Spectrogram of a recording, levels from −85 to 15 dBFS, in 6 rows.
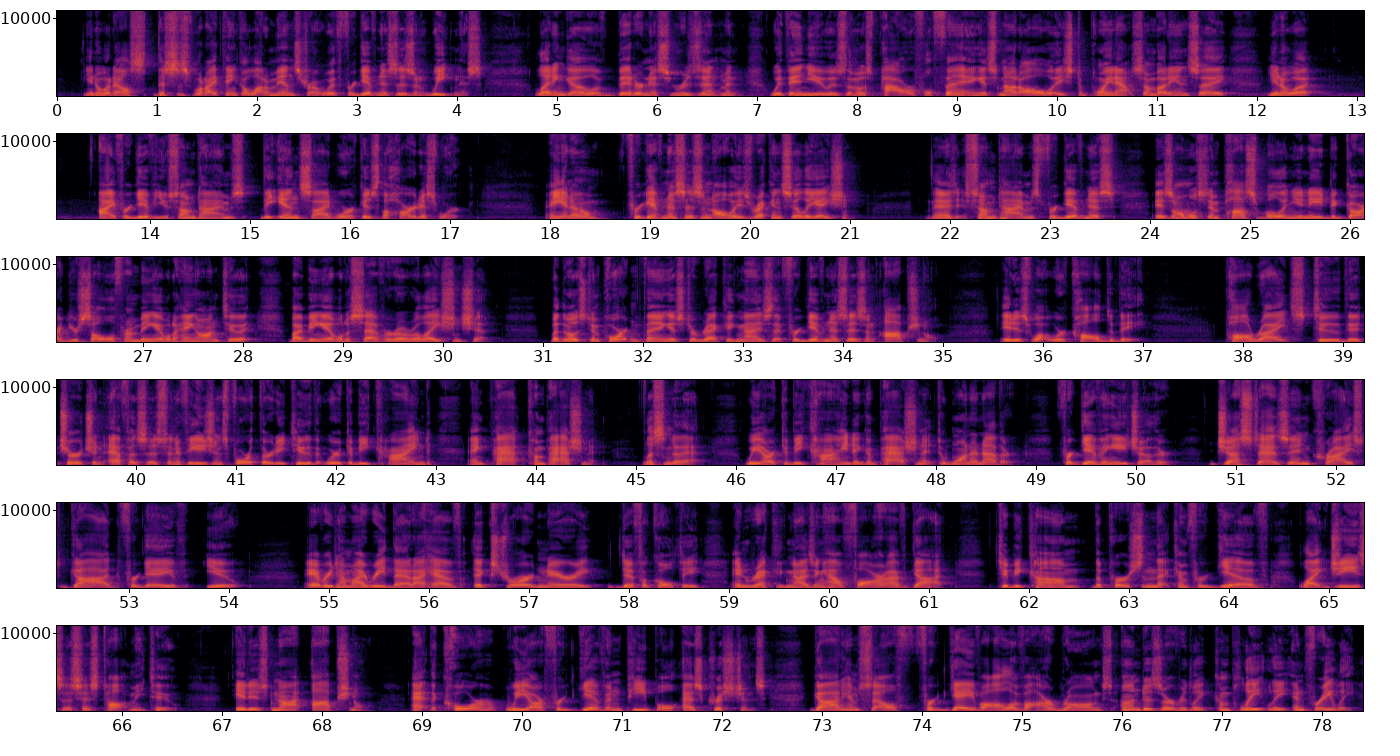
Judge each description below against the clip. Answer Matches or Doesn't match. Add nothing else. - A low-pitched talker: Matches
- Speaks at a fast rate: Doesn't match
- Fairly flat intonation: Doesn't match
